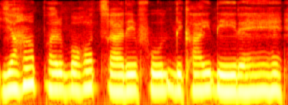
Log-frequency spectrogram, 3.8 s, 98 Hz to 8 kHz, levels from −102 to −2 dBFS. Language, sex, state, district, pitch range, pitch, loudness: Hindi, female, Jharkhand, Ranchi, 180-190 Hz, 185 Hz, -12 LUFS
